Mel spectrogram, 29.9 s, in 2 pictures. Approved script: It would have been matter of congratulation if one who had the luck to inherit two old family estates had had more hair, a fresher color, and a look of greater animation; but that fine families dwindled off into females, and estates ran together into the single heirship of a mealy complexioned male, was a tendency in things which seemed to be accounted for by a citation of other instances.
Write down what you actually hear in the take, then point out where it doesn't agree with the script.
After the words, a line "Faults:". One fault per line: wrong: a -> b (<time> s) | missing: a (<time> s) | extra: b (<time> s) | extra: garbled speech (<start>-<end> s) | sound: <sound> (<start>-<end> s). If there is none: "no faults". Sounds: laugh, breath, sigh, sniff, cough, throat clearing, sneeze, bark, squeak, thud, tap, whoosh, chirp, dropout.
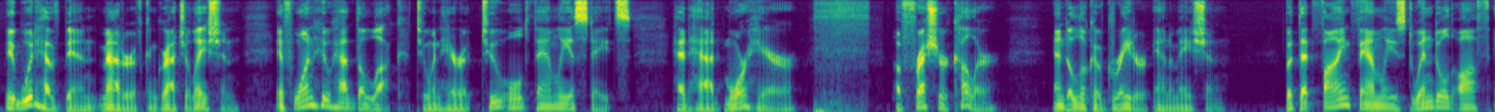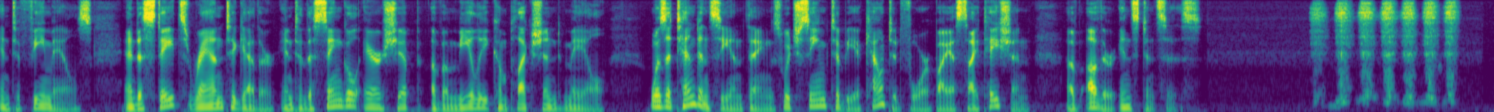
It would have been matter of congratulation if one who had the luck to inherit two old family estates had had more hair, a fresher color, and a look of greater animation; but that fine families dwindled off into females, and estates ran together into the single heirship of a mealy complexioned male, was a tendency in things which seemed to be accounted for by a citation of other instances.
Faults:
sound: breath (8.1-8.7 s)
sound: sniff (28.0-29.6 s)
